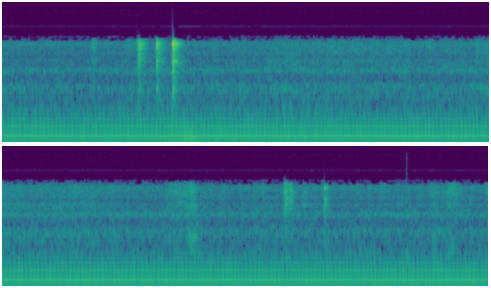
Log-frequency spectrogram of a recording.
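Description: Steady low hum with a few light clicks and knocks from kitchen utensils and containers being handled: a quick cluster of them about two seconds in, and a few fainter ones later.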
